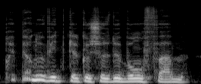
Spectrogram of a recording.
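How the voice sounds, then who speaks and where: A man's voice: lowish voice, brisk, warm tone, slightly rough. A man voicing a hearty, loyal middle-aged farmer in an audiobook, jovial and earnest.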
